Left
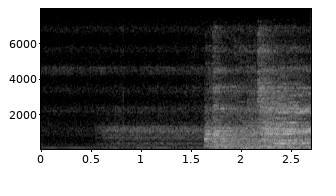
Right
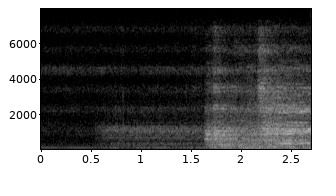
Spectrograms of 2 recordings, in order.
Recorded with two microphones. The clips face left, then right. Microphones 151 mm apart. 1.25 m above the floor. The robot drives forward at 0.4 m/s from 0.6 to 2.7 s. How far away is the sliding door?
About 2.5 m.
